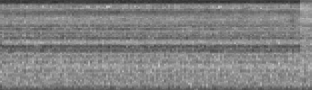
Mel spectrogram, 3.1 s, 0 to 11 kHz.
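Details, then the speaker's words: 2011 Jeep Grand Cherokee with AC running: steady gassy hiss from the dash over a low cabin rumble. AC system low on Freon from a leak somewhere, to be topped off to confirm; hissing from low refrigerant. "I know I'm low on Freon in the AC system. There's a leak somewhere, obviously."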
